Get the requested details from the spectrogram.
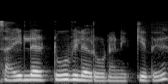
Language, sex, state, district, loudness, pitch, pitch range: Tamil, female, Tamil Nadu, Chennai, -14 LUFS, 200 Hz, 180-215 Hz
